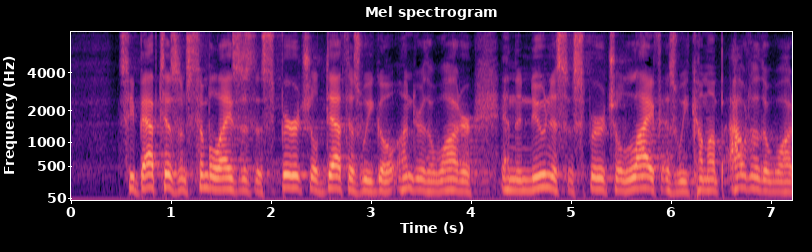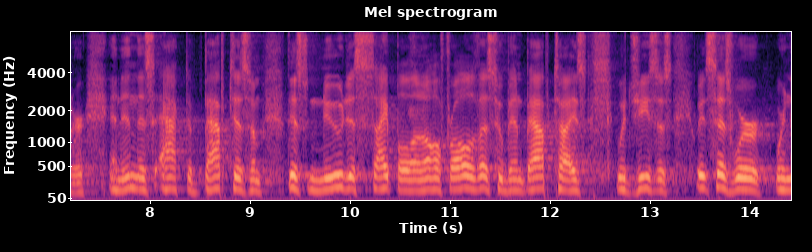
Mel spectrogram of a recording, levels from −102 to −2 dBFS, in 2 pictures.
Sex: male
